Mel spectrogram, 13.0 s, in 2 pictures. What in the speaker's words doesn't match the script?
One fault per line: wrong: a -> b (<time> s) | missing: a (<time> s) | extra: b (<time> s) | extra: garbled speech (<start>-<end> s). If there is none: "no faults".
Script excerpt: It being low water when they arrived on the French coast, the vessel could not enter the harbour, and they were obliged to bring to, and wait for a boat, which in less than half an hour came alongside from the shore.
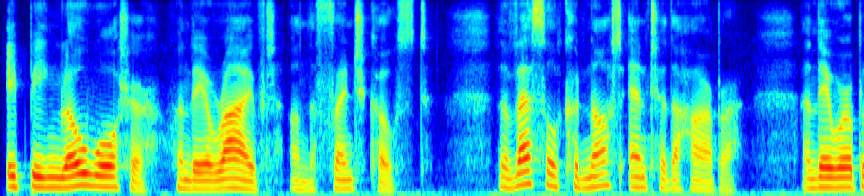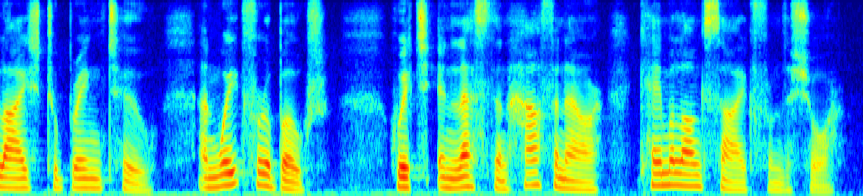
no faults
